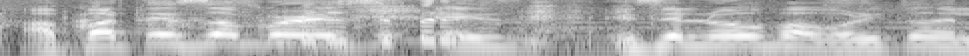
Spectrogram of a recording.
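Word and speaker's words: Sombr: Pero a mí siempre me sacó de onda su nombre, pero es Somber. – Somber. – Somber. – Se escribe S-M-B-R, ¿no? – No, S-O-M-B-R. Y es Somber. Como... – Somber. Somber. Es como sombra sin la A.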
